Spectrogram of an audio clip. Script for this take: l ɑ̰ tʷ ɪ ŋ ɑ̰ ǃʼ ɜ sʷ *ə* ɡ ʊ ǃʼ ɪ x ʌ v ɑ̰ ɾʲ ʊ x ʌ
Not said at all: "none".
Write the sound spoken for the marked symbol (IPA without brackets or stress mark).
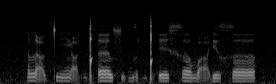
ə̰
